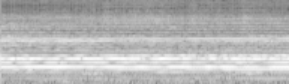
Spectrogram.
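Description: Barbershop quartet singing a cappella in four-part close harmony, holding one chord steadily.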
